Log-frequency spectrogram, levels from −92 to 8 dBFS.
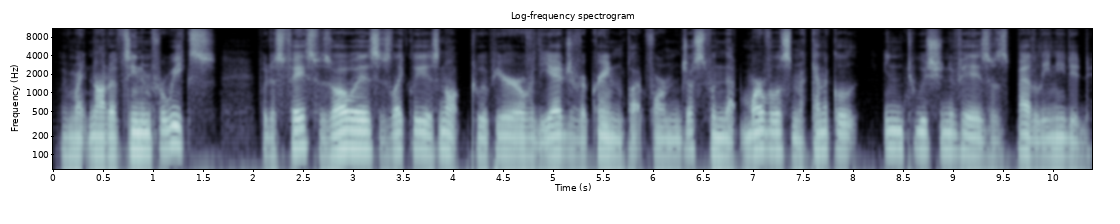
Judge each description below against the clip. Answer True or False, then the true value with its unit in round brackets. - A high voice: False (100 Hz)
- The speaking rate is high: True (215 wpm)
